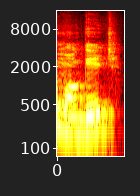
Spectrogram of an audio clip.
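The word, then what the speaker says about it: mortgage: एंड the value of your home और other property over and above the amount of द मॉर्गेज, T silent है, यू ओ is your equity in इट।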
